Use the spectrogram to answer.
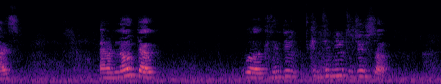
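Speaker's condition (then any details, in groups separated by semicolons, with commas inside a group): Traumatic brain injury; eight years since injury; difficulty talking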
